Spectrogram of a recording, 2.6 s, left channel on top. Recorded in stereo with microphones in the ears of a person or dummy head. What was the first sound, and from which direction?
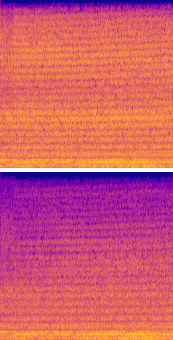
A drone, 75° left (ahead or behind).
